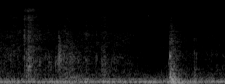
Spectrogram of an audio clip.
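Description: Paper pages of a piano lesson book being turned on the music stand, with faint rustles and ticks over a steady low hum, and a soft thump about a second and a half in.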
